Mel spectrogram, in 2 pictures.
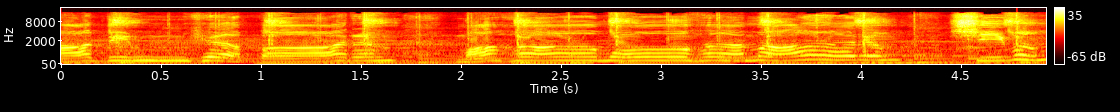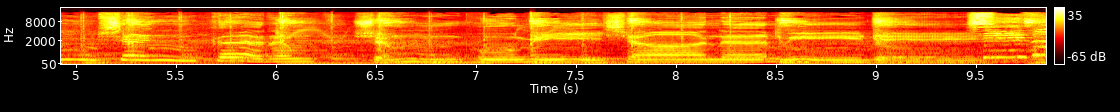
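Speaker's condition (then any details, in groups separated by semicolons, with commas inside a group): No condition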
